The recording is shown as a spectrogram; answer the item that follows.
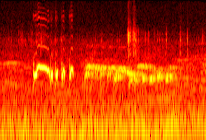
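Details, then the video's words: Local zebra dove in a calling exchange with a rival; a short burst of pulsed stuttering coo notes, then a quieter drawn-out level coo. "PERKUTUT LOKAL GACOR MEMANGGIL SEKALI DENGAR LAWAN LANGSUNG NYAUT"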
